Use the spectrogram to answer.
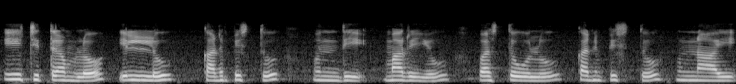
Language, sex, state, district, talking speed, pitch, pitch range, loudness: Telugu, female, Andhra Pradesh, Sri Satya Sai, 75 wpm, 200 Hz, 185-215 Hz, -16 LUFS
